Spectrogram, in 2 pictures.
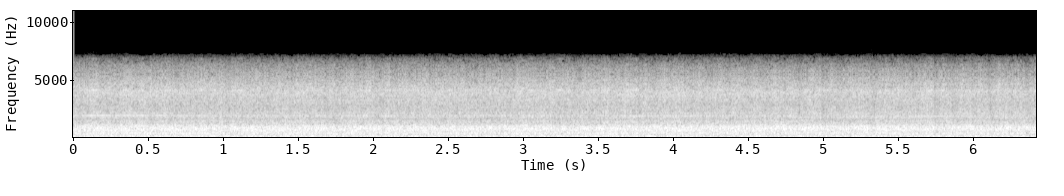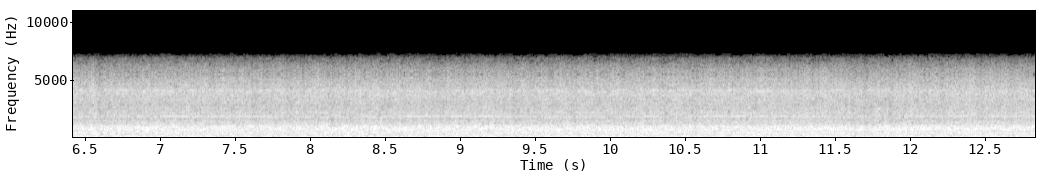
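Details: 1999 Chevy S-10 ZR2 at cold-start idle: steady idle with a fast, even tapping knock under the engine note; cause unknown.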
